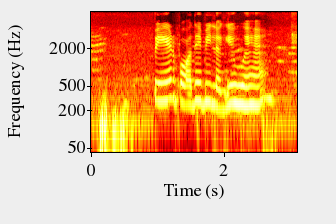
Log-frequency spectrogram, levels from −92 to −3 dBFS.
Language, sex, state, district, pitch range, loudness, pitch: Hindi, female, Maharashtra, Mumbai Suburban, 250-290 Hz, -13 LUFS, 275 Hz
